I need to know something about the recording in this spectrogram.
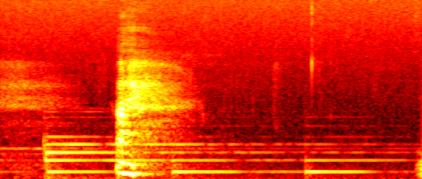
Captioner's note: sad, distressed breathing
